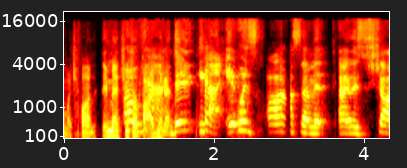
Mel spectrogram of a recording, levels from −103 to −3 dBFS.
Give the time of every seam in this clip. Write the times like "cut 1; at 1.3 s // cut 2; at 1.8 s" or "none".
cut 1; at 1.8 s // cut 2; at 3.1 s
